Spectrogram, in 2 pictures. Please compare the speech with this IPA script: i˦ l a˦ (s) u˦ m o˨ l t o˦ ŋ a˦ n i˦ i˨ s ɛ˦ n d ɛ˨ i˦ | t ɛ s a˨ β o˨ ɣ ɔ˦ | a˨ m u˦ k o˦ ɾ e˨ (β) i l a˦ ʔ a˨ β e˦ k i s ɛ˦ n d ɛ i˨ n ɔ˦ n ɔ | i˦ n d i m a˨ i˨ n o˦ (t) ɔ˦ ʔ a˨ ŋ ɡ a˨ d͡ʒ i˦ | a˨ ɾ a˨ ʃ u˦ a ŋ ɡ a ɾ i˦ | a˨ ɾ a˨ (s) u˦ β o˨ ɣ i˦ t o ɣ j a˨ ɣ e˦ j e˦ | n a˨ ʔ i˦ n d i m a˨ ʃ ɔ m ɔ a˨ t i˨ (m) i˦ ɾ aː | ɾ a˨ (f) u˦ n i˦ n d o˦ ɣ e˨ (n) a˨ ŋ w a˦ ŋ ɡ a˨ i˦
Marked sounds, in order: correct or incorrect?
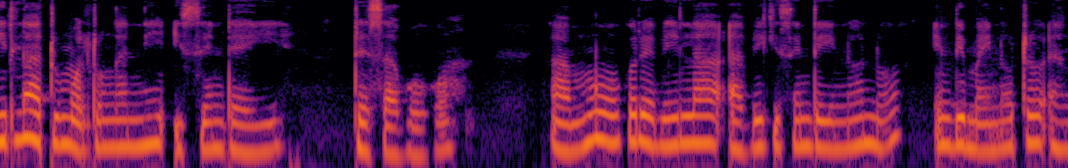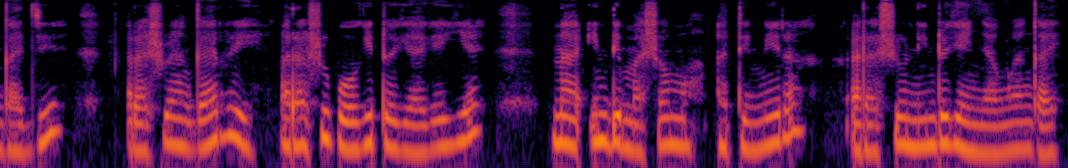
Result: incorrect: t, correct, correct, incorrect: ʃ, correct, incorrect: ʃ, incorrect: ɲ

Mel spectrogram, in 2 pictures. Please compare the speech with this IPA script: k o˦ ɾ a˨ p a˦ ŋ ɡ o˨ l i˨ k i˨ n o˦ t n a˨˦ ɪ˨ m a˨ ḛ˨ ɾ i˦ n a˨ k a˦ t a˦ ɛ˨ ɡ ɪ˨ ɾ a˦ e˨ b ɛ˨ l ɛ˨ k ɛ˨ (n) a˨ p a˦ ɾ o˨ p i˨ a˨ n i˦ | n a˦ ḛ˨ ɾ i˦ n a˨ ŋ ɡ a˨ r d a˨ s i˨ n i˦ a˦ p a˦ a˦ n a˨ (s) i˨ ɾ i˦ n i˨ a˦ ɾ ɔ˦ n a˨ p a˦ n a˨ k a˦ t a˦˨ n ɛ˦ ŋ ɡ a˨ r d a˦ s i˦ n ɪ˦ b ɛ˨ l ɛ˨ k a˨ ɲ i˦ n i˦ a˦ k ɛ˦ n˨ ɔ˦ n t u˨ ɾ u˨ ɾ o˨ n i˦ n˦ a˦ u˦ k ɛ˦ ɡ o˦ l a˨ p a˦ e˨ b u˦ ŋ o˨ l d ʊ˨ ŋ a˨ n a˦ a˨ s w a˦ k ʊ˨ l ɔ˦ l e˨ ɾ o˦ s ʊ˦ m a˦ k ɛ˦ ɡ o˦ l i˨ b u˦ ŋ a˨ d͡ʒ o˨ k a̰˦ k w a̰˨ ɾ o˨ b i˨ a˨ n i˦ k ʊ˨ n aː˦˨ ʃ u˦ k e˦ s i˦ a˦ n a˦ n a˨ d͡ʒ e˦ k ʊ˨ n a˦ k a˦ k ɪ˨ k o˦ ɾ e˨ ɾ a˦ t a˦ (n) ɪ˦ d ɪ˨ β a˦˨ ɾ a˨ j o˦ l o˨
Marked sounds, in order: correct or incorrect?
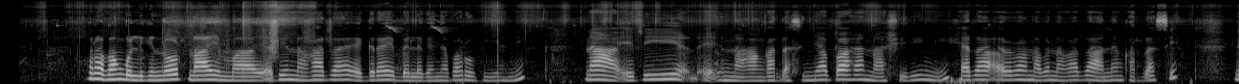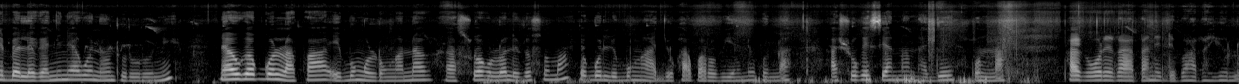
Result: incorrect: ɲ, incorrect: ʃ, correct

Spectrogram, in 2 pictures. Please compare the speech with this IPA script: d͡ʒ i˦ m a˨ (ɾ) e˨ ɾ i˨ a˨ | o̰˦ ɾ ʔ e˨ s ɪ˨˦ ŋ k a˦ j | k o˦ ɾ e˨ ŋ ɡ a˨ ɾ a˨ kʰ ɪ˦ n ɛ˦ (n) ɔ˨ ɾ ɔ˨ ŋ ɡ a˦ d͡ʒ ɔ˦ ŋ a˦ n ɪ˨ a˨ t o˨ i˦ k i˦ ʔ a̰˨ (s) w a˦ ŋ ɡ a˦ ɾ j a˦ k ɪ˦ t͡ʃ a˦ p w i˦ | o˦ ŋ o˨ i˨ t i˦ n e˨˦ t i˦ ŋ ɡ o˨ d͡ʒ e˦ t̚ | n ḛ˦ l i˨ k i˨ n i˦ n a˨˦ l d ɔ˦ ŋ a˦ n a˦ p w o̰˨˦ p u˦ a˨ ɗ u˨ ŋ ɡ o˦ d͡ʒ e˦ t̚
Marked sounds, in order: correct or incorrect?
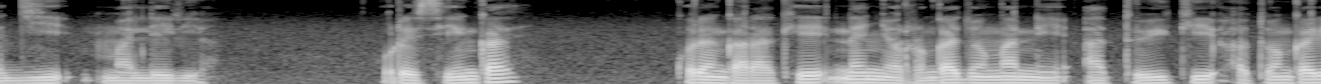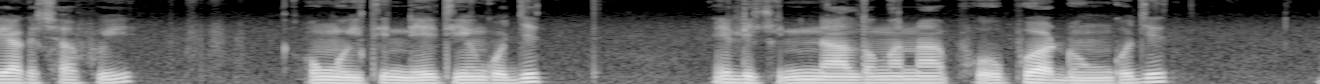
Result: incorrect: l, incorrect: ɲ, incorrect: t

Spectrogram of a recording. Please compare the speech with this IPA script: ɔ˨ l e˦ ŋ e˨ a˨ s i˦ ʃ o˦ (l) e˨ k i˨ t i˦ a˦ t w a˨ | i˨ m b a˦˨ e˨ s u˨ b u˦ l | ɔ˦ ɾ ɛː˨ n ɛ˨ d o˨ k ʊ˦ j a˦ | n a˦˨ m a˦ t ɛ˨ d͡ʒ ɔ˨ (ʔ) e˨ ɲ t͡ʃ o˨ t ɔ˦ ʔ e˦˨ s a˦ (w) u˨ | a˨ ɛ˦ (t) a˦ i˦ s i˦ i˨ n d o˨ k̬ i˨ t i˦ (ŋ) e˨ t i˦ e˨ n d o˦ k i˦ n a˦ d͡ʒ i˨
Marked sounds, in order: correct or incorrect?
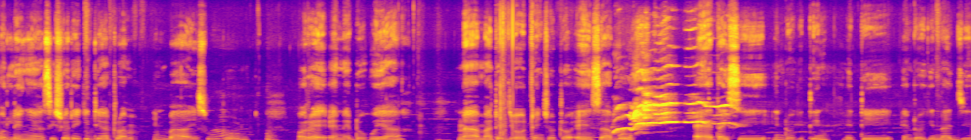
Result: incorrect: ɾ, incorrect: t, incorrect: b, correct, correct

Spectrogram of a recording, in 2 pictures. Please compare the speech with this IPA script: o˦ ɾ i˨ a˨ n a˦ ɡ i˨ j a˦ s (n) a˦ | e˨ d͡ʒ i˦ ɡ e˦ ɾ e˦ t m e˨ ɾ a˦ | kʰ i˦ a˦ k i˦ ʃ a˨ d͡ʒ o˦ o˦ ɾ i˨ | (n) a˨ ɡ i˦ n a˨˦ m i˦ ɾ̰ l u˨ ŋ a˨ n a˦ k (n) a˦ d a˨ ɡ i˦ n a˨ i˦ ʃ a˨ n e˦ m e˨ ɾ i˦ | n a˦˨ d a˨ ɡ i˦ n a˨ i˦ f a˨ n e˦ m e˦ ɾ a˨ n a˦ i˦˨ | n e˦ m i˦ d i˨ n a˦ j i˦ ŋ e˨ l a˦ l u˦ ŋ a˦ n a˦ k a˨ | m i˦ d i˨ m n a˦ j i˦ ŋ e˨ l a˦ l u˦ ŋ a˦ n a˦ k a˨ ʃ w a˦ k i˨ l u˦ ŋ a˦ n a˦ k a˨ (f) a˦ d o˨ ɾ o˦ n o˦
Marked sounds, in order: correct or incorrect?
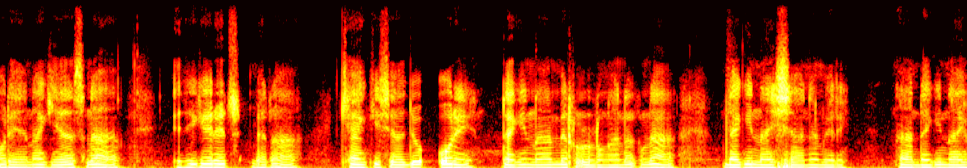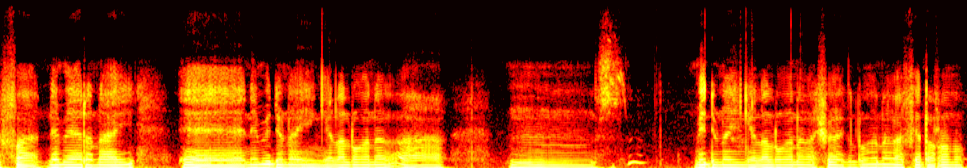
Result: correct, incorrect: d, correct, correct

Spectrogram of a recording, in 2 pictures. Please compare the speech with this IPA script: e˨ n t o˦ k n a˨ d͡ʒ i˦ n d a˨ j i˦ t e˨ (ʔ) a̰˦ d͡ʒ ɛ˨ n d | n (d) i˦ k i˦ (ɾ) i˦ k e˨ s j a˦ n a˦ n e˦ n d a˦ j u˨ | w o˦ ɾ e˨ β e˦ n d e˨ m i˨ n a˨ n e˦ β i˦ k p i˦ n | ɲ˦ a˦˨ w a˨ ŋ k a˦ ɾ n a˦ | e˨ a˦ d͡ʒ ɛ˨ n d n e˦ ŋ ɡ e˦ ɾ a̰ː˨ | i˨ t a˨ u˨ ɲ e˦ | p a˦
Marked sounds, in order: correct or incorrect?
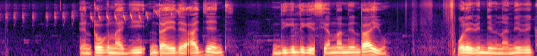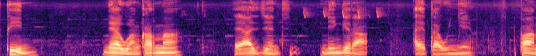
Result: correct, correct, incorrect: l

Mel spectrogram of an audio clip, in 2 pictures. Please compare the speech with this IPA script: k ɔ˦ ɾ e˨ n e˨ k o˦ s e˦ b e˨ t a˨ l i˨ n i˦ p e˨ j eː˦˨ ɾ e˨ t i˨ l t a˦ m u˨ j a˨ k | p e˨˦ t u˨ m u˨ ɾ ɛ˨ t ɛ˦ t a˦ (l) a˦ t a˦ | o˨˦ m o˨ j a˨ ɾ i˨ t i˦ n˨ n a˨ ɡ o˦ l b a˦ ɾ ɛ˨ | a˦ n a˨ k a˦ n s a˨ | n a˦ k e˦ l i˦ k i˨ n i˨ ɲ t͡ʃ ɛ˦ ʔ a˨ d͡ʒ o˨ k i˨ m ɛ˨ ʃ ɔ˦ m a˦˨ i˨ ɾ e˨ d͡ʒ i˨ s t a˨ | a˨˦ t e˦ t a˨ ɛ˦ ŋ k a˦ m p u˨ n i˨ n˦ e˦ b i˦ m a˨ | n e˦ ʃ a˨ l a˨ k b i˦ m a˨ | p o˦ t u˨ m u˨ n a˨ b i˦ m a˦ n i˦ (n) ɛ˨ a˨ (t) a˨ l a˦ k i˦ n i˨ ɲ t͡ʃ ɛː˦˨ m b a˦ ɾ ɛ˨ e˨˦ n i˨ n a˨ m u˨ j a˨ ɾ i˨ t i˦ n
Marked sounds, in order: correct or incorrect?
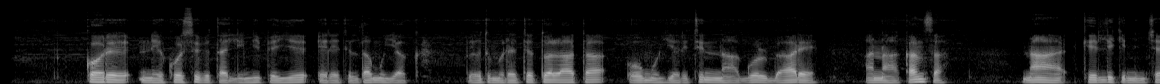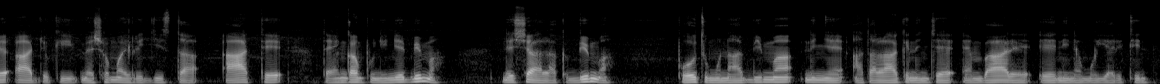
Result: correct, incorrect: ɲ, correct

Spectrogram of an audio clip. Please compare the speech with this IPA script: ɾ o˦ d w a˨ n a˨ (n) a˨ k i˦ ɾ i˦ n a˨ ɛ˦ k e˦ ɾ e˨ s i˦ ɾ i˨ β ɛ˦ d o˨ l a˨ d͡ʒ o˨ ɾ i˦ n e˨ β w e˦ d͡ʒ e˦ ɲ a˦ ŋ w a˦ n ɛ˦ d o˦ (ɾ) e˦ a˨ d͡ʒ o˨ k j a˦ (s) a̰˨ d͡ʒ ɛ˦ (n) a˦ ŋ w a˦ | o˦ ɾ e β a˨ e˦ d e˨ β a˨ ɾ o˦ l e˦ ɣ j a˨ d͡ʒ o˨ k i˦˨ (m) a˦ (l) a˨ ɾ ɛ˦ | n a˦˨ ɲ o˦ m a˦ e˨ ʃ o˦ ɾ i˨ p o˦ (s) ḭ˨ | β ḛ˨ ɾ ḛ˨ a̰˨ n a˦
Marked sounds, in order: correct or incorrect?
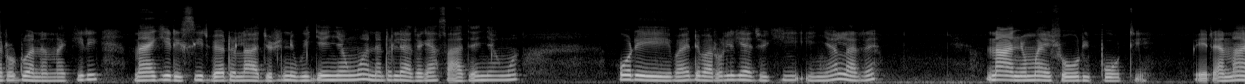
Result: correct, incorrect: l, correct, incorrect: ɲ, incorrect: ɲ, correct, incorrect: t

